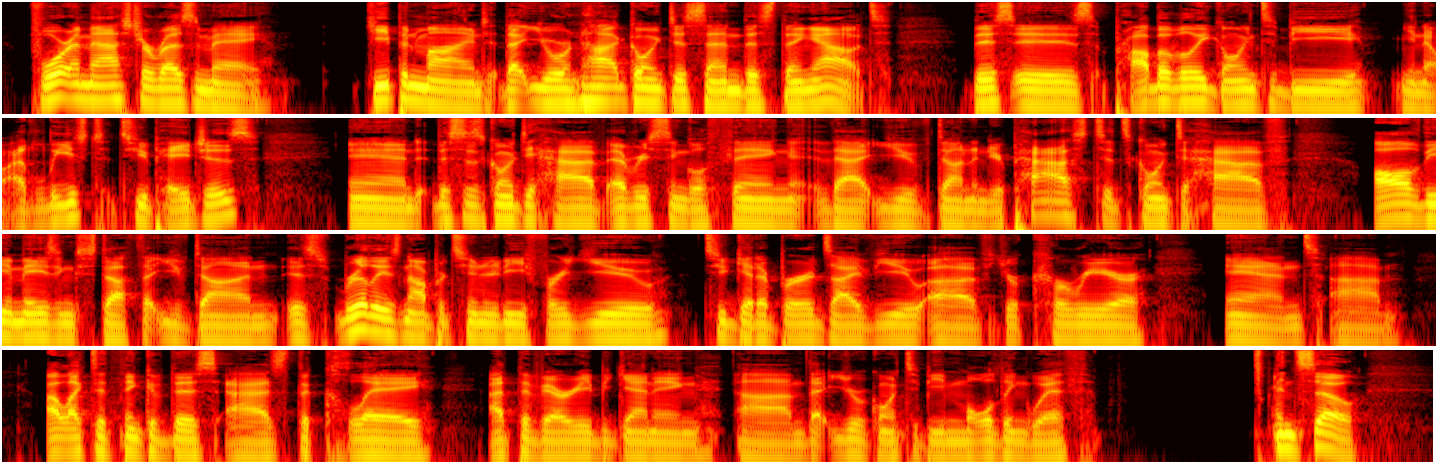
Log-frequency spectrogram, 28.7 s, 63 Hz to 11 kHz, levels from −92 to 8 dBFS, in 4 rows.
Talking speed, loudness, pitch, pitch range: 200 wpm, -22 LUFS, 90 Hz, 85-95 Hz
